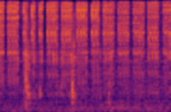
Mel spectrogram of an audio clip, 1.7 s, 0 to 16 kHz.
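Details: Renault Modus 1.5 dCi, no start, no ECU communication: rapid dry clicking, about ten a second, with the engine off; the clicking starts whenever a relay is pressed. Relay chattering.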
